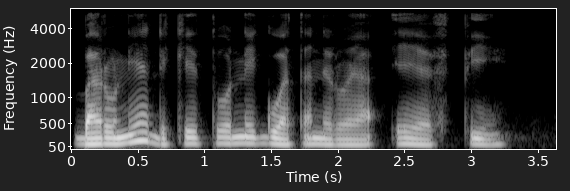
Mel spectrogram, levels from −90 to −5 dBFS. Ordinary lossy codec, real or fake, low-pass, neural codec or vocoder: none; real; 5.4 kHz; none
